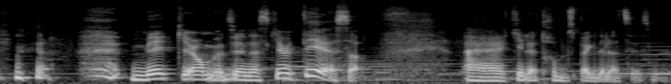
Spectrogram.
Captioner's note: laughs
